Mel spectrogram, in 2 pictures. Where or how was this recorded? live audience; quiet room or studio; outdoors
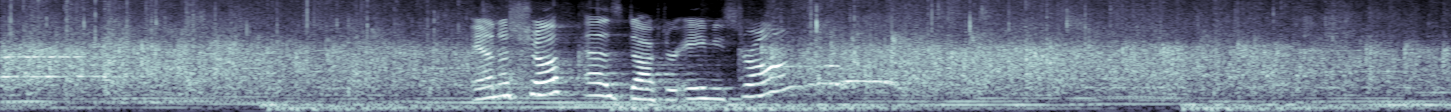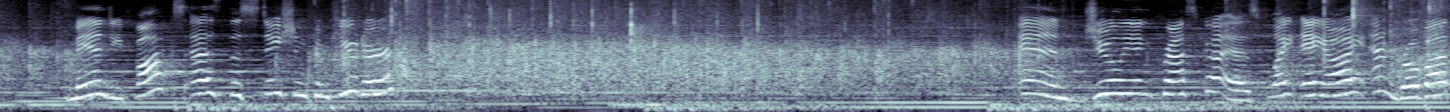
live audience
